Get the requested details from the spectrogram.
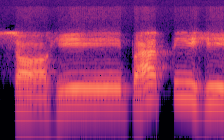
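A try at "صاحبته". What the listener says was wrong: So-nya panjang.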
